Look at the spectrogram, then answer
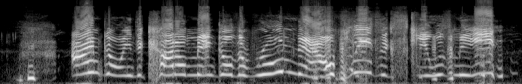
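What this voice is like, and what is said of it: Cartoon pony character voice. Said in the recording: “in that Rainbow Dash voice”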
